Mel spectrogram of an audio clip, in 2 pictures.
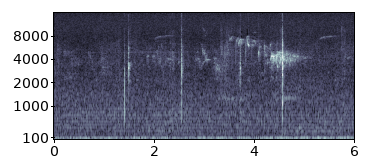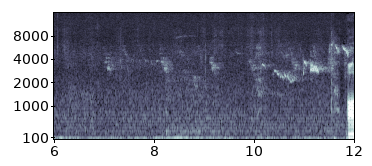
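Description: Whittling knife paring a lime-wood blank, with a few small clicks of the cuts in the first half. Wild birds chirp a few times, around the middle and again near the end, over a low steady outdoor rumble.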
